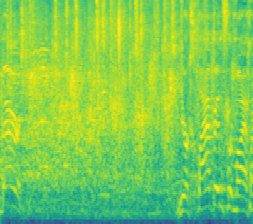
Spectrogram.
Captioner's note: audience applauding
